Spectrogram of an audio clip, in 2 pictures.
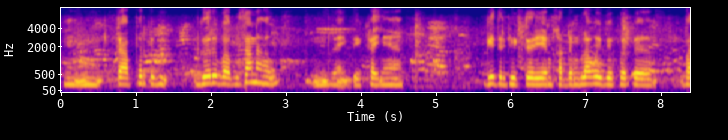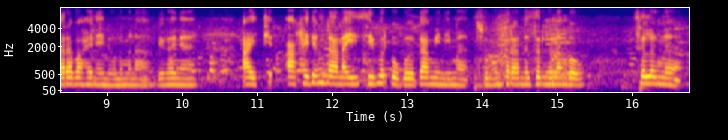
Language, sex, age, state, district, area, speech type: Bodo, female, 30-45, Assam, Udalguri, urban, spontaneous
